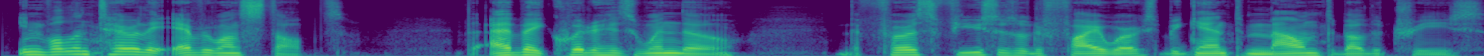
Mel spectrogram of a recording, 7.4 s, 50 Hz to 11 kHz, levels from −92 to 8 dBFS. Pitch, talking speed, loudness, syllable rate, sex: 120 Hz, 170 wpm, -20 LUFS, 6.3 syllables/s, male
